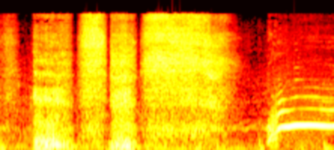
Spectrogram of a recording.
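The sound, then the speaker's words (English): Harsh, breathy snarls and hisses come in rough bursts, then give way to a loud wolf howl that rises and holds a clear, steady pitch as the sound ends. “Let's out this terrifying howl, and you begin to see him getting slightly bigger.”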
